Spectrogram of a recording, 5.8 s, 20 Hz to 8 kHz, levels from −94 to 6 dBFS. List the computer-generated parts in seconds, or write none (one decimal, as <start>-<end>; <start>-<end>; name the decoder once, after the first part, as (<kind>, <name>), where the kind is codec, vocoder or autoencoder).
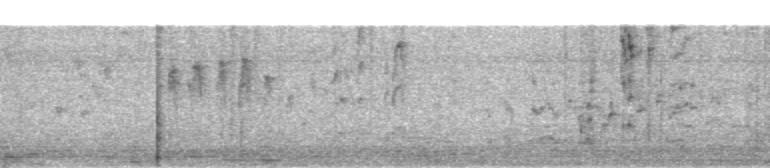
none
